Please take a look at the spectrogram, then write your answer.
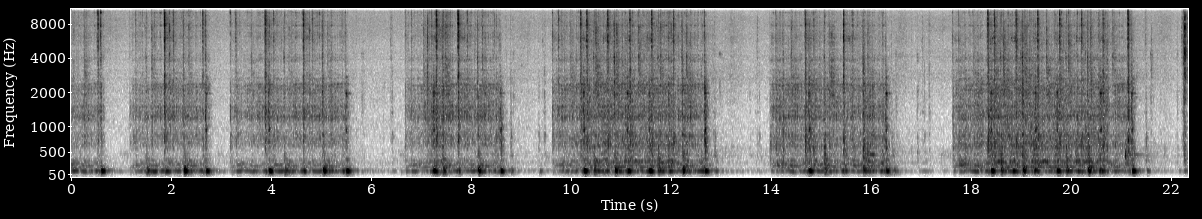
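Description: Sewing machine stitching tiny blanket stitches on a quilt at 1.8 width and 1.8 length, a steady close mechanical whir in repeated bursts of a few seconds separated by brief pauses, with no talk.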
